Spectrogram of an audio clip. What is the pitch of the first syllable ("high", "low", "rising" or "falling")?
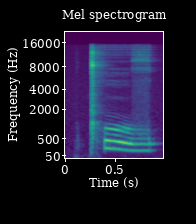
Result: falling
